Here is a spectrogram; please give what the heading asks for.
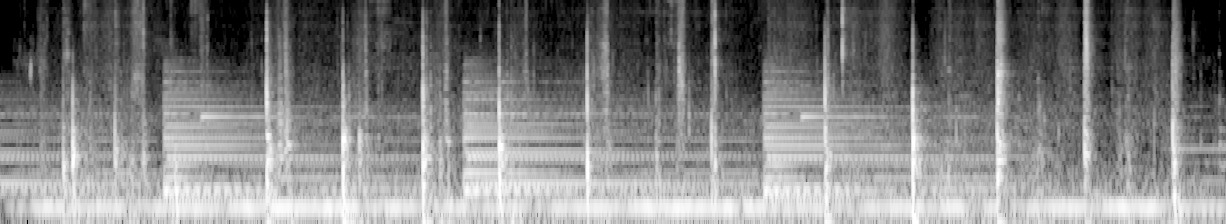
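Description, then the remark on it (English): Heavy sledgehammer blows smash walls, a bed and furniture again and again at an uneven pace, each sharp crunching impact ringing out over a steady, low droning tone that hums underneath throughout. “I keep swinging the sledgehammer until the walls barely exist.”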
